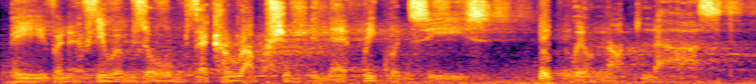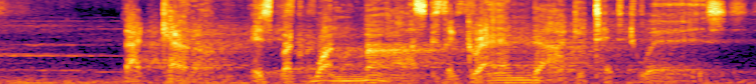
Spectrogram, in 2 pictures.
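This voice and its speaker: Cavernous, gravelly, slow demonic villain. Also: male voice, full character voice. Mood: cold, brooding. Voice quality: gravelly, very deep. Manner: slow, menacing, drawn-out delivery. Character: sinister, bloodthirsty male demonic being, slow and savoring. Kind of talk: dramatic video game voice acting. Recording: long echoing reverb under game music.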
